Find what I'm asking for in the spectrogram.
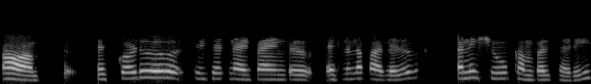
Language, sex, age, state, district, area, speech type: Telugu, female, 45-60, Andhra Pradesh, Visakhapatnam, urban, conversation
